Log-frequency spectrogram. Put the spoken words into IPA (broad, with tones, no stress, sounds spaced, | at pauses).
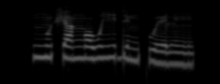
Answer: ŋ ũ˦ ʃ a˦ ŋ ɔ˦ w iː˦ d e˨˦ ŋ kʷ eː˨ l ĩ˨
